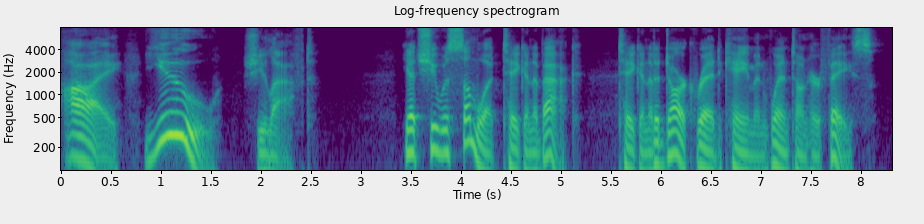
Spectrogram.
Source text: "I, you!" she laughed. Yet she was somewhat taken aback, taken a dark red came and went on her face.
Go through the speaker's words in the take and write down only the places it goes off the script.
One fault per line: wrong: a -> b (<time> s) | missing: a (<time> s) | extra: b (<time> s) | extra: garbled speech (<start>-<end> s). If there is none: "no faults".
no faults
